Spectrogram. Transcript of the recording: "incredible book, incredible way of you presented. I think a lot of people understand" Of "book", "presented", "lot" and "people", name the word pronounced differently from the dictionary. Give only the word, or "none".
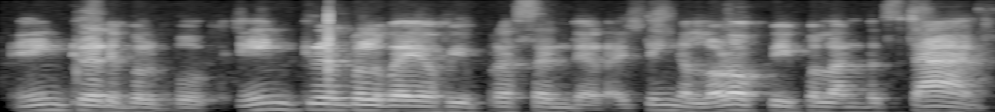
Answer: presented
